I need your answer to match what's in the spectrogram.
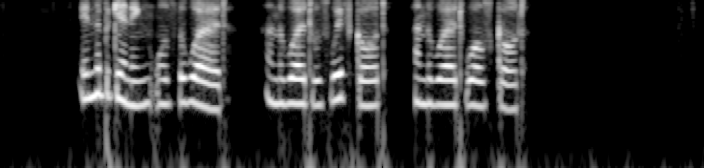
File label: female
